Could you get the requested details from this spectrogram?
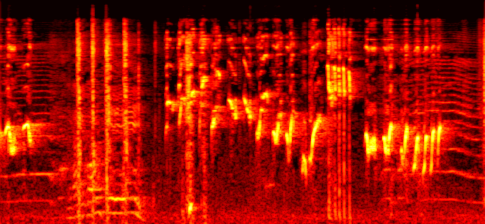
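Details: White-rumped shama singing as a tutor for young or lazy birds: a varied stream of whistled phrases, sharp clicks and rapid trilled upslurs, loud and close with a faint hum beneath.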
